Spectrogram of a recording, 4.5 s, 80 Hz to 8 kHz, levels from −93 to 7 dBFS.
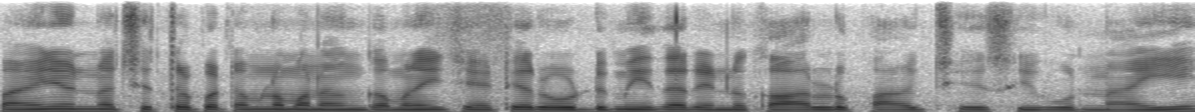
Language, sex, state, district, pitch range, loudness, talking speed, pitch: Telugu, male, Andhra Pradesh, Visakhapatnam, 140-150 Hz, -17 LUFS, 145 wpm, 145 Hz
